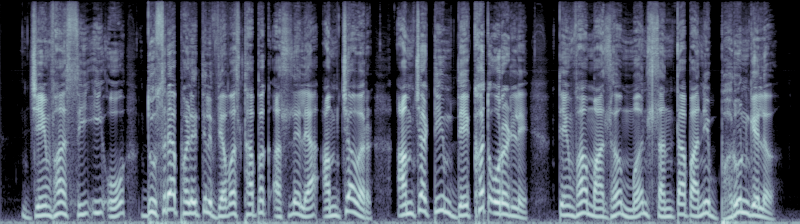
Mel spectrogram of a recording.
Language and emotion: Marathi, angry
